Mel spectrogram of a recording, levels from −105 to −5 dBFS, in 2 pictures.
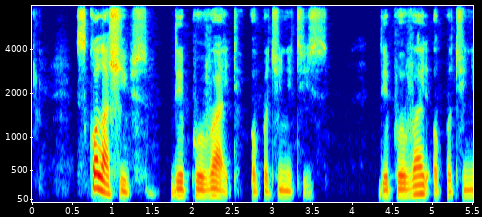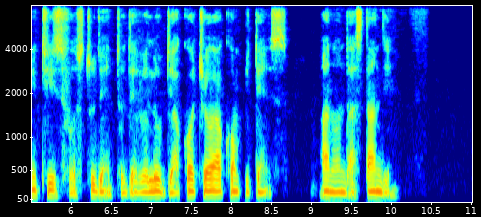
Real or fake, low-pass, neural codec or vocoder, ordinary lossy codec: real; none; none; none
